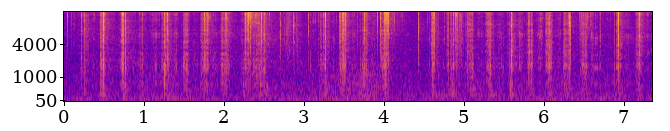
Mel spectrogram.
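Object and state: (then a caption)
Scalpel scraping varnish on an oil painting. A scalpel blade scrapes the cracked varnish of a varnished oil painting on canvas in short, irregular strokes. Each stroke gives a brief, dry, scratchy tick that runs bright up the spectrum, over a low rumbling background.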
